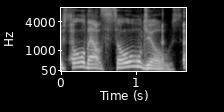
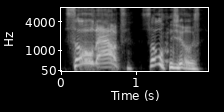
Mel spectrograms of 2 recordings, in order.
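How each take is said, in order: First: SOUL JOE'S drawn out slowly, pitched up; playful hype. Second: High, slow, stretched-out announcer yell; shouted SOLD OUT, drawn out for show; mock hype shout. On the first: Pretend. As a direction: brag with SOUL JOE'S stretched out. Hyping his show, first take. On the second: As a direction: holler the brag like a hype man. Repeats the brag, shouted.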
